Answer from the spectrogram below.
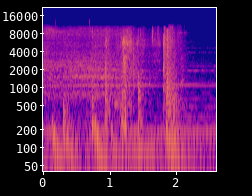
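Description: A woman slams a door shut with a heavy, dull thud, surrounded by a quick series of similar knocking impacts over a couple of seconds, fairly loud and with no one talking.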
